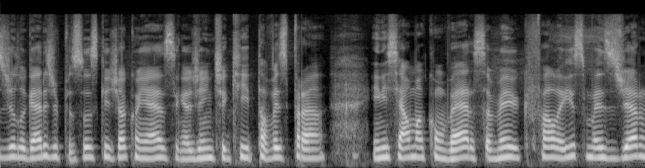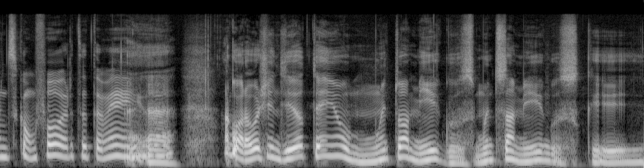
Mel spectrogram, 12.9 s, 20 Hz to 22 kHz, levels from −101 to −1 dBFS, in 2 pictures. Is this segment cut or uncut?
uncut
